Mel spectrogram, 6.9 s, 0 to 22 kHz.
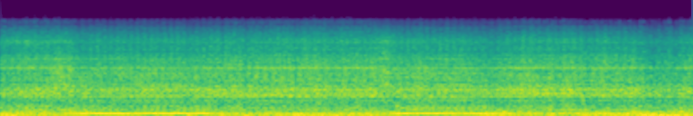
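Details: Dodge Charger Hemi V8 at steady idle, recorded inside the engine bay on the passenger side with an Insta360 Go3: a fast, light ticking rides over the top; an engine tick at idle whose source is not identified.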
